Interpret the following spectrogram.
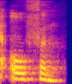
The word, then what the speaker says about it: often: Next word है ऑफन। ऑफन का मतलब होता है अक्सर। इसके स्पेलिंग होते हैं ओ, एफ टी ई एन। लेकिन टी इसमें साइलेंट होता है।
